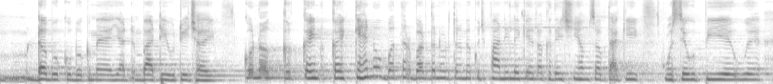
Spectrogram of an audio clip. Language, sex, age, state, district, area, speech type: Maithili, male, 18-30, Bihar, Sitamarhi, rural, spontaneous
